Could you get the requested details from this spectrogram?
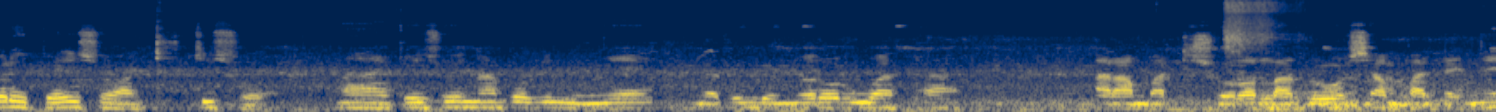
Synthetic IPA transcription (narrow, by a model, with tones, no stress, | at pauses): ɔ˦ɾɛ˨pɛ˦i˦ʃɔ˨a˨ki̥˨ki˦ʃɔ˨ | na˨a˨kɛ˦i˦ʃɔ˦i˦na˦kɔ˦ki˦ni˨ɲɛ˦ | nɛ˨ɾu˦bɔ˨ɲɔ˦ɾɔ˦ɾu˦wa˦taː˦˨ | ɾa˨mba˨ti˨ʃɔ˨ɾɔ˦la˨ɗɔ˦ʃa˦mpa˨lɛ˨ɲɛ˦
